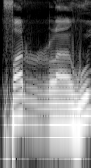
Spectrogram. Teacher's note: mim sukun bertemu mim idgham mimi, memasukkan atau mentasdidkan 2 mim masuk pada huruf mim berikutnya disertai mendengung selama 3 harakat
